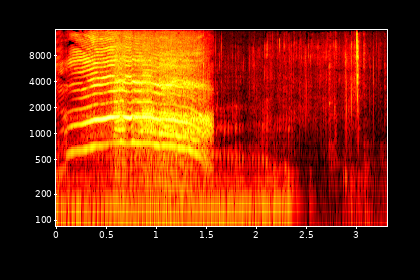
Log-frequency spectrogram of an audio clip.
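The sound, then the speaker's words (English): A monster attacking a man: a loud creature growl swells into a harsh, snarling roar for about a second and a half, then drops to low rumbling and rough scuffling noises of slashing and tearing, with a sharp snap near the end. “The sounds of the growls, slashing, gargling, tearing.”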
